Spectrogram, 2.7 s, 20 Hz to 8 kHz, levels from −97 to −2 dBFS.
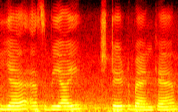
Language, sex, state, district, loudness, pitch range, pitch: Hindi, female, Uttar Pradesh, Shamli, -15 LUFS, 225-240 Hz, 235 Hz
